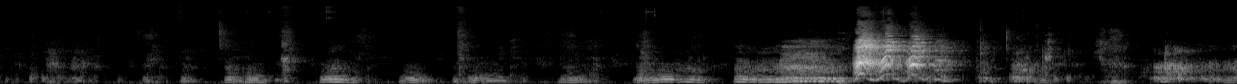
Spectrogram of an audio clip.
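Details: Two wire fox terrier brothers wrestling in play, one with degenerative myelopathy wriggling on its back and kicking; low rumbling growls in short pulses about twice a second, rising to a louder snarling burst near the middle.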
